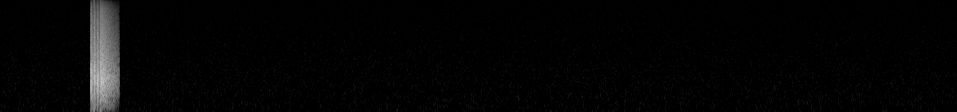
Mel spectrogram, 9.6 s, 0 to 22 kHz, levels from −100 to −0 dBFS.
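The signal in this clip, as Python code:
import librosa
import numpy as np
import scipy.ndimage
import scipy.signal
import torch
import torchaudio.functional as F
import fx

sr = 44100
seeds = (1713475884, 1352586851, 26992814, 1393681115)

y = fx.drum_clap(sr, seeds[0], length_s=0.28, bursts=4, spacing_ms=31, hz=1200.0, decay_s=0.39)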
